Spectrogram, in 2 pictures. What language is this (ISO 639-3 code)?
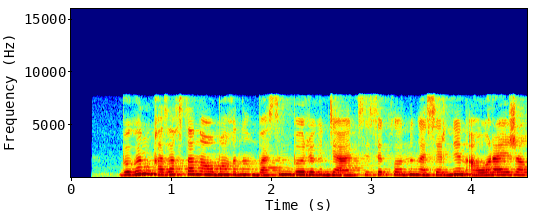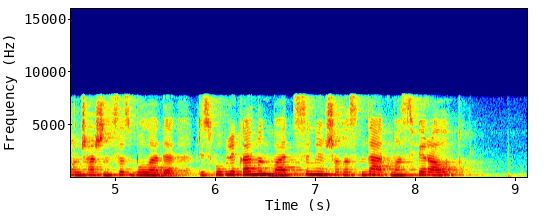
kaz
